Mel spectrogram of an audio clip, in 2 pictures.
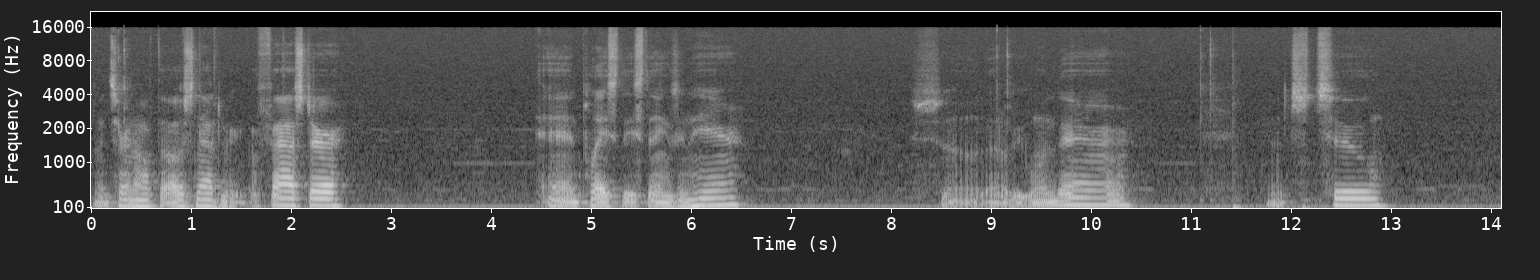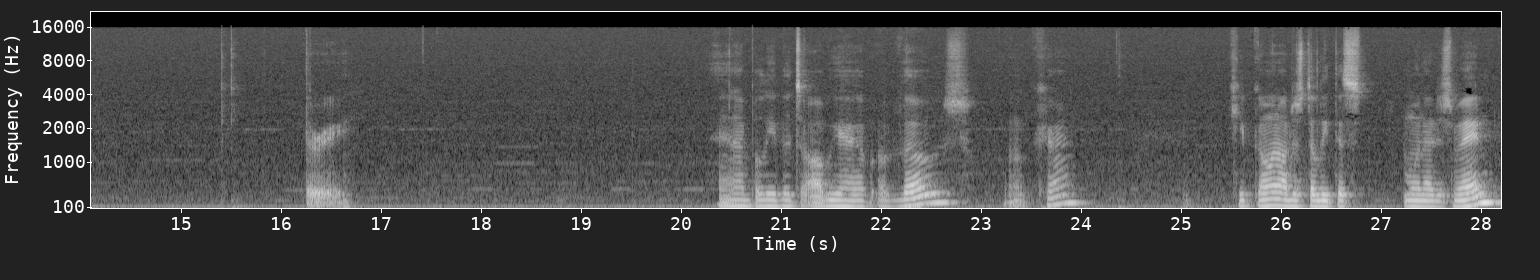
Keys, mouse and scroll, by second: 0.9 space, 11.1 space, 21.9 Escape, 23.2 space.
